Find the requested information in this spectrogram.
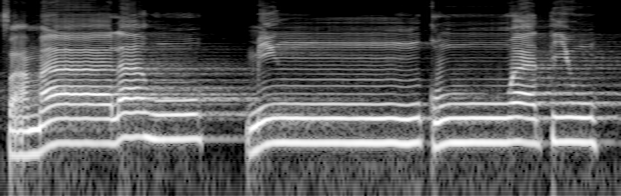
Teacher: nun sukun bertemu dengan qaf maka didengungkan dan disamarkan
